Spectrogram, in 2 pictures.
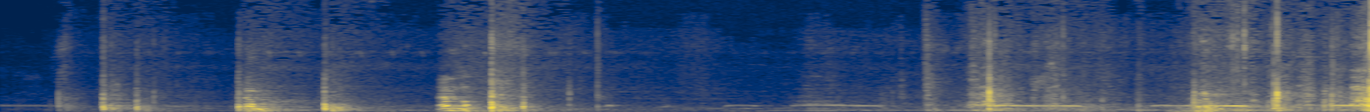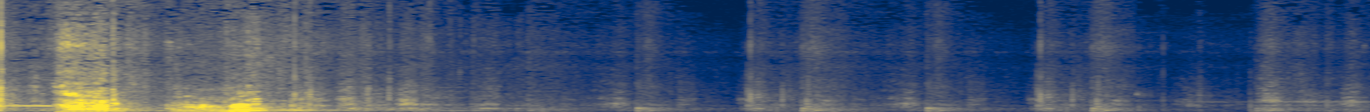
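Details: German Shepherd during army-style aggression and bite training: sharp broadband barks in short bursts, then a long loud stretch of barking and growling mid-clip, with a man's voice giving commands, then scattered softer barks.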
